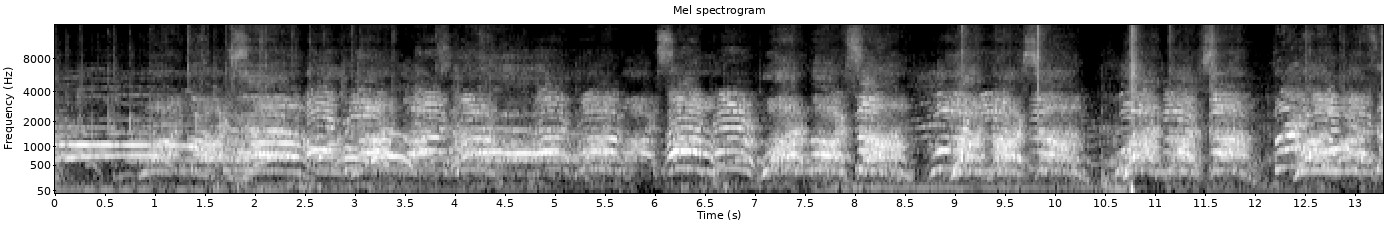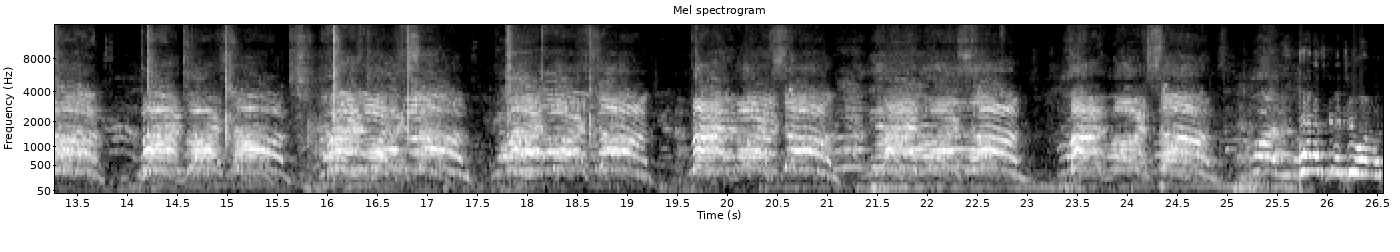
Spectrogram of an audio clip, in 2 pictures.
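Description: Crowd of many voices shouting and yelling in a loud, continuous stretch between songs, with no instruments playing and a low steady hum underneath.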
